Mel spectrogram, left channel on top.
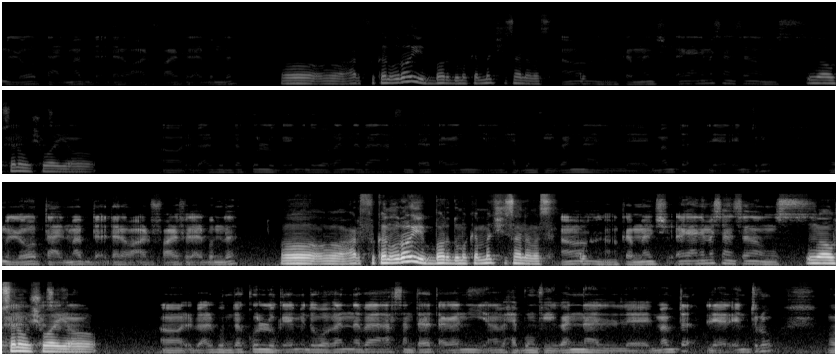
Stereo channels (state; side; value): quieter; left; 28.9 dB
